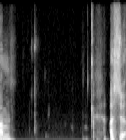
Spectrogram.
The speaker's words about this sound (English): I'm clicking the link.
